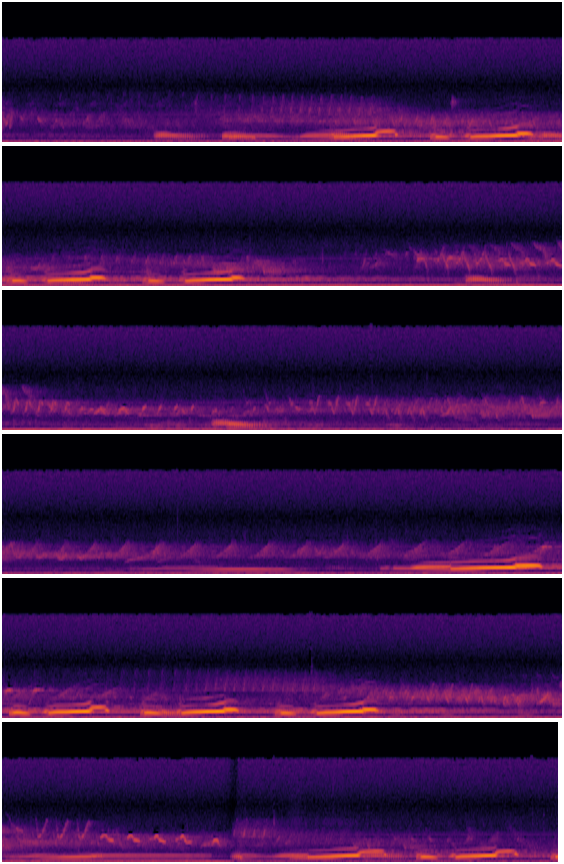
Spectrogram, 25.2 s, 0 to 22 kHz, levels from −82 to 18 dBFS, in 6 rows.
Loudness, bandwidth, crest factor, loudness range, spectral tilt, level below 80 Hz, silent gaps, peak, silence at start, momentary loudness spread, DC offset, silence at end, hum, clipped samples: -20 LUFS; 16.5 kHz; 16 dB; 21 LU; -4 dB/octave; -40 dBFS; none; -6 dBFS; 0 s; 23 LU; under 0.1%; 0 s; none; under 0.1%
